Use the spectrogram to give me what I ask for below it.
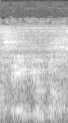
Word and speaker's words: Seigyo-do: Now, this is where the title of my art is called Seigyo-do.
